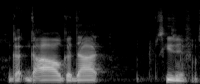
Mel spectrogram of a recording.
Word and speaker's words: Gal Gadot: screen she delivers um i won't say her name wrong gail gadot gal gadot excuse me from saying it wrong she kills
